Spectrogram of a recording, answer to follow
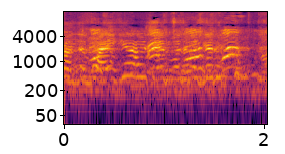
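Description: Several women's voices talking over one another in lively group chatter.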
